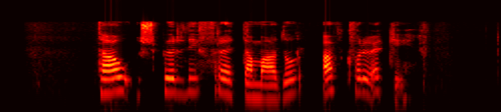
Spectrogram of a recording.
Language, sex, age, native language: Icelandic, female, 40-49, Polish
